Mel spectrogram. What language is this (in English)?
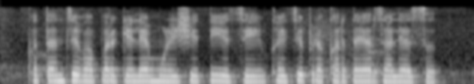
Marathi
